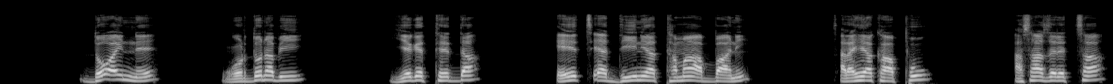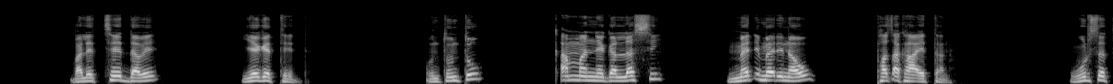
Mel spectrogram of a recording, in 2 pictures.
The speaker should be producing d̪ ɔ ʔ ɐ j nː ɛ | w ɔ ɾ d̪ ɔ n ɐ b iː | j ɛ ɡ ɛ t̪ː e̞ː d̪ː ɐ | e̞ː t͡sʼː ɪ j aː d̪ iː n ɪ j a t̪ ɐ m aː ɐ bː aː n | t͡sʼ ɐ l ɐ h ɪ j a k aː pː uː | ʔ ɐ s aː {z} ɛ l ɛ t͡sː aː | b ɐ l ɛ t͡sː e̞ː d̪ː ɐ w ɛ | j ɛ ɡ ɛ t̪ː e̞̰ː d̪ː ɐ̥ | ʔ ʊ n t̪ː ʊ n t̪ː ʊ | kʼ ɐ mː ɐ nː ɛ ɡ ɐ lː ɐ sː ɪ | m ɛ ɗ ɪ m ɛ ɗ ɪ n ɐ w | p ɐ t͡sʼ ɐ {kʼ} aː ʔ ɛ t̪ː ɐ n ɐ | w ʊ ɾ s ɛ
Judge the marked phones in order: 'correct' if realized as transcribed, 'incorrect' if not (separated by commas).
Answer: correct, incorrect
